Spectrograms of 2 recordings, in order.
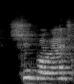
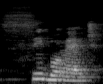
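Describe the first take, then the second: First: The word begins with an sh sound. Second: The word begins with an s sound. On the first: The speaker calls it right. "pronunciar o hebraico com C H" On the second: The speaker calls it wrong. "Sibolete com um S"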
